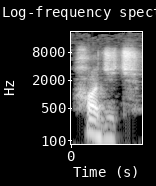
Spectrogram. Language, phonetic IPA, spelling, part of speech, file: Polish, [ˈxɔd͡ʑit͡ɕ], chodzić, verb, Pl-chodzić.ogg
